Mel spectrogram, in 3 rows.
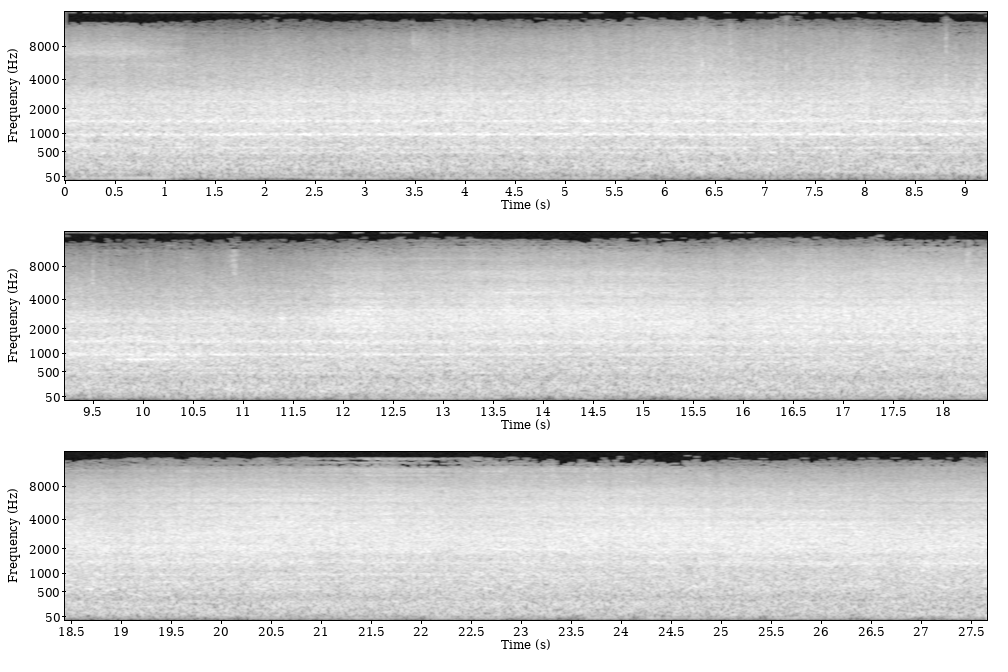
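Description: Class 86 electric locomotive and its train of passenger coaches running through the station, with a steady rumble of wheels on the rails and a steady whine in the first half. From about twelve seconds in, the coaches pass close by and the sound turns brighter and hissier.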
